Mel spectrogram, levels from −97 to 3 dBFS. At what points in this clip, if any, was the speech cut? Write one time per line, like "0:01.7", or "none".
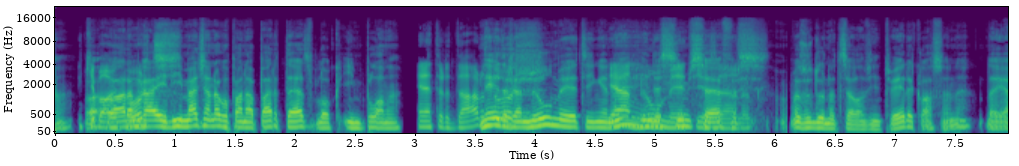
0:02.9
0:06.1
